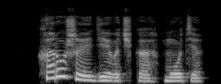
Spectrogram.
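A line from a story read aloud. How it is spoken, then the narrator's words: Thoughtful. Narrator (Russian): задумчиво промолвил Александр Сергеевич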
